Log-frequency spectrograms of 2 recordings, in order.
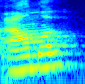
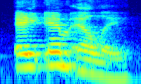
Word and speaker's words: amla: Alma, ALMA. Is that how you pronounce it? AMLA.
